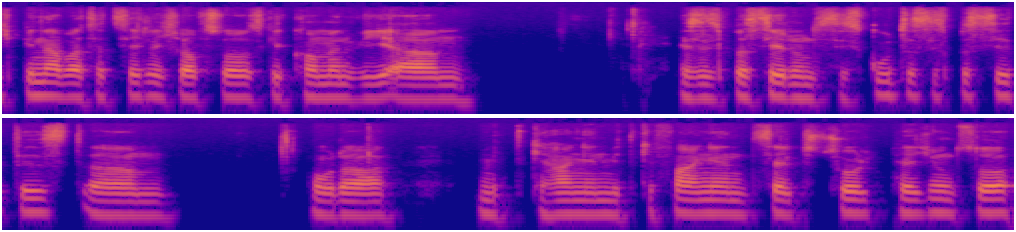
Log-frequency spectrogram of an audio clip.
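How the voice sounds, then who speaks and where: A man with a dark, mellow tone speaks at medium pitch and a moderate pace in a monotone, flat intonation, leaving long, frequent pauses, with a dry, close sound and no echo. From Austria, Vienna. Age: 20s. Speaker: volunteer. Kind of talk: interview.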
